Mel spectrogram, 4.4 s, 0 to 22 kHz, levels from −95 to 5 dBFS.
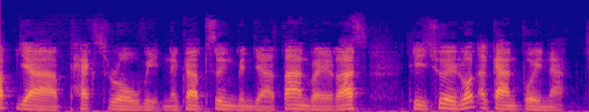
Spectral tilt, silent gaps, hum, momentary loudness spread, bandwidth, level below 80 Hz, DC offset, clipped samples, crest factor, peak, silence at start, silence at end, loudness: -5.5 dB/octave; none; none; 8 LU; 13 kHz; -64 dBFS; under 0.1%; under 0.1%; 22 dB; -8 dBFS; 0 s; 0 s; -29 LUFS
